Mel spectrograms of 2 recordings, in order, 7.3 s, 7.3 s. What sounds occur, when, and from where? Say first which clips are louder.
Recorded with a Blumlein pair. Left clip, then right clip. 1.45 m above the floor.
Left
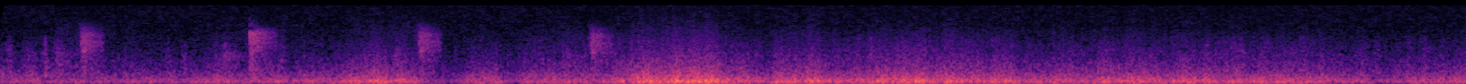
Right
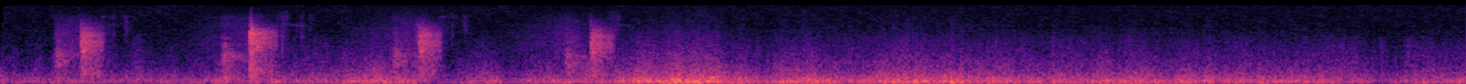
0.3 s footsteps: right 17 dB; 30° right; by 3.1 s 35° right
